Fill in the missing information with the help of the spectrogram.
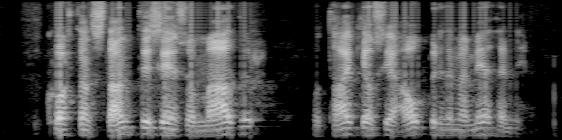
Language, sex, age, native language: Icelandic, male, 60-69, Icelandic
